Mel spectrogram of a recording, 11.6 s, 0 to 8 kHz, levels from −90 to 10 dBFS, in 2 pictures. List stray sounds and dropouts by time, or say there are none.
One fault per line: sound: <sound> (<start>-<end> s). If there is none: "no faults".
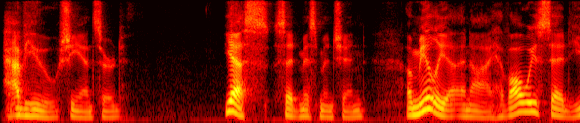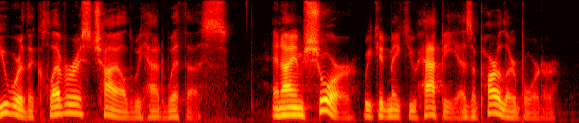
no faults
